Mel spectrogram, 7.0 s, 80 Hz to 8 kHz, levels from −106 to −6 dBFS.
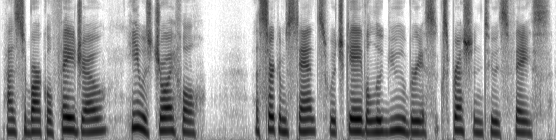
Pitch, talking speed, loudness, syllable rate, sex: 210 Hz, 130 wpm, -18 LUFS, 4.5 syllables/s, female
